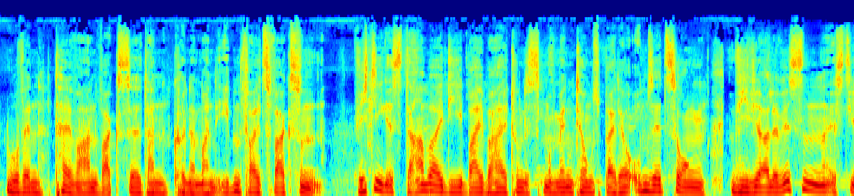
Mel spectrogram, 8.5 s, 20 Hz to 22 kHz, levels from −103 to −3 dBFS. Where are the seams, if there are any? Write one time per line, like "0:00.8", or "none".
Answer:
0:03.5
